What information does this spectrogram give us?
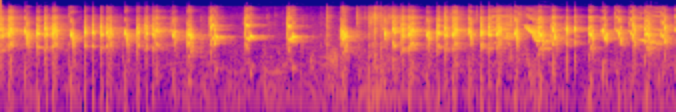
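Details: Long-tailed shrike, a tame East Java bird, in full lure song: rapid high scratchy chatter, broken near the middle by three clear descending whistled notes about half a second apart, then resuming fast twittering.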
